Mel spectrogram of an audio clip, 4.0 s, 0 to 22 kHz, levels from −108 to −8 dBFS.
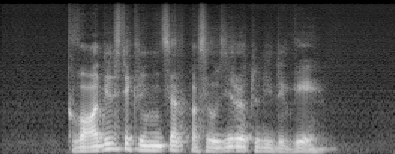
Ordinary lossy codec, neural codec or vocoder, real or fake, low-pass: none; autoencoder, 48 kHz, 32 numbers a frame, DAC-VAE, trained on Japanese speech; fake; 19.8 kHz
